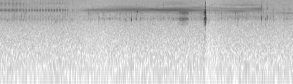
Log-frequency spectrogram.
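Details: A wild bottlenose dolphin gives thin, high whistles with a short bending contour and a single sharp click.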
